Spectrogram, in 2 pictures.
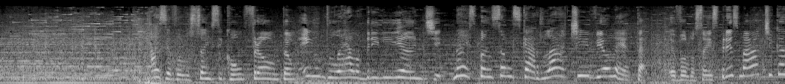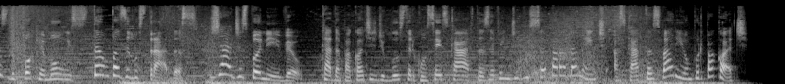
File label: portuguese brazilian promos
